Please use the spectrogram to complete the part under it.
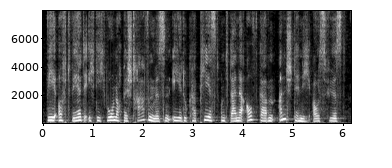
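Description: A woman voicing a domineering, scornful female boss who scolds sharply and loudly. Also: medium pitch, lively intonation, a little slow, husky. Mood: scolding. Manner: sharp scolding, loud commanding.

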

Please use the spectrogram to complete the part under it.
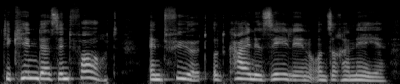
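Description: A woman's voice: on the high side, normal speed, a little mellow, close to an everyday voice. A woman reading aloud, voicing an anxious widowed mother in an old storybook, urgent and pleading. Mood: frantic.

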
